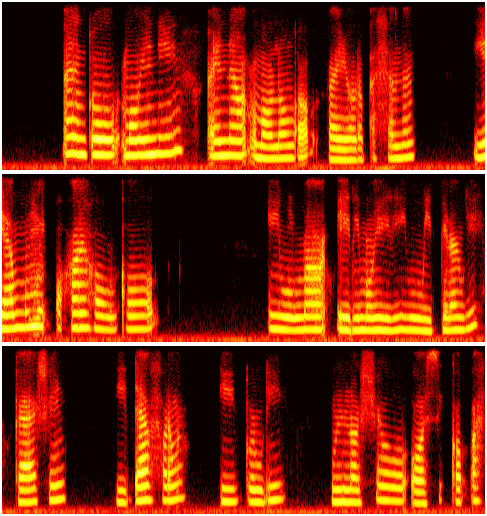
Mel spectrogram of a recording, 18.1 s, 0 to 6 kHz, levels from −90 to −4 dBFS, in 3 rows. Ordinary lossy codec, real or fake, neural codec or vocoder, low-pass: Opus, 16 kbps; fake; autoencoder, 22.05 kHz, a latent of 192 numbers a frame, VITS, trained on many speakers; 5.4 kHz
